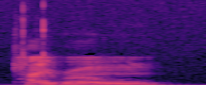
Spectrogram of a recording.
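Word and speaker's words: Tryon: So that's Gene Fowler, and stars Tom Tyrone, that's how we pronounce it, Tom Lester Tyrone, born January 14, 1926 to September 4, 1991, was an American actor and novelist.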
